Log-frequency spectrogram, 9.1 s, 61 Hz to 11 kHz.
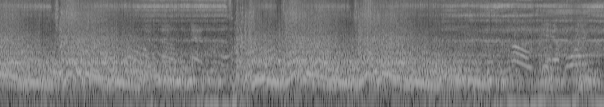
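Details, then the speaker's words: Chevy LS1 V8 (500 HP, ex-Camaro racecar) for a 1977 Hawaiian jetboat, first run after 10 years in storage, about 100°F out: lumpy beat, revs rise and sag unevenly, idling on its own but stumbly; rough running, needs tuning. "I've been waiting 10 years to hear that thing run again it's a little stumbly we got to do some tuning on it it's idling on its own at least"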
